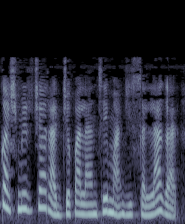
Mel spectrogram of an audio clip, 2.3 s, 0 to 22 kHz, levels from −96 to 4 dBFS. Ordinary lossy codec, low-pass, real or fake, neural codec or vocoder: none; none; real; none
